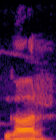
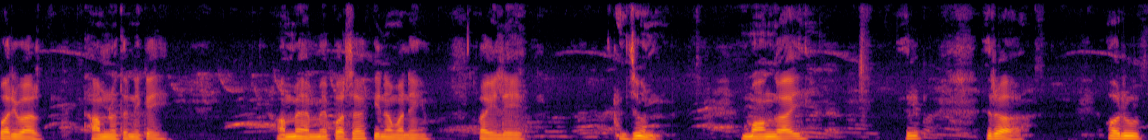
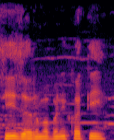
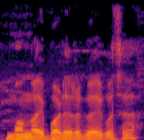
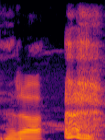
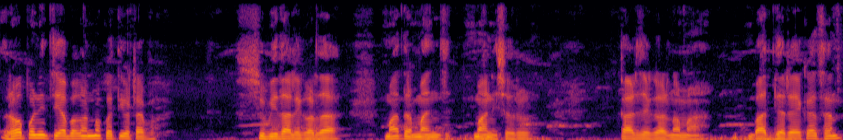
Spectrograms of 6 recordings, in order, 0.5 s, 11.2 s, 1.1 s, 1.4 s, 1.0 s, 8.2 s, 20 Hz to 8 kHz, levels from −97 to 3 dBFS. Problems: constant background noise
